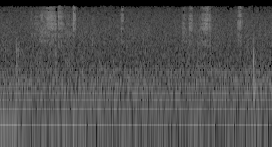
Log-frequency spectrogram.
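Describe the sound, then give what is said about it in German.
Handwriting with a pen on paper while taking side notes during a Bible reading: faint, scratchy strokes in short bursts over a quiet, hushed background. “Ich schreibe hier neben auf.”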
